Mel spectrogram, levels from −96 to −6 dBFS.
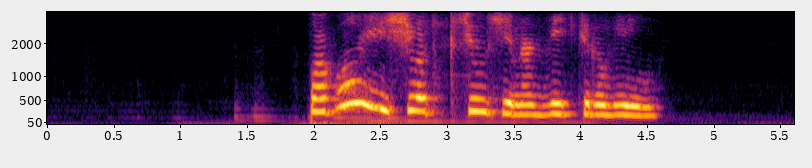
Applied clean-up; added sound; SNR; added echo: neural mask model DeepFilterNet 3.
